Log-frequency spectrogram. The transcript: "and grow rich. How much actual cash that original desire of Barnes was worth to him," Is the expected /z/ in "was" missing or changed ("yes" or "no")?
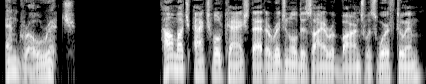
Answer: no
